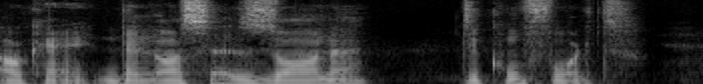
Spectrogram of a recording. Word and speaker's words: conforto: O N, tu dizes o N ou é como se fosse um M? Um som nasal? É como se fosse um M. Então acho que um espanhol ou um falante de inglês diria conforto, porque nós vimos aquele N, mas é um som nasal, como se fosse um M em português, não é?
